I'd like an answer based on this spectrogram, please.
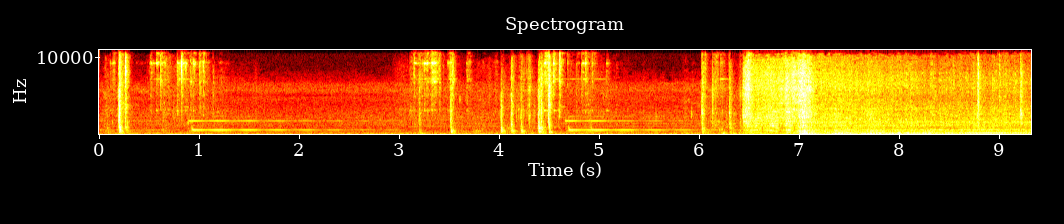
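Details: BMW E90 with N55 engine: keys jingle and chimes sound, then starter churns steadily for a few seconds but the engine never catches; cranks but won't start, cause unknown.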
